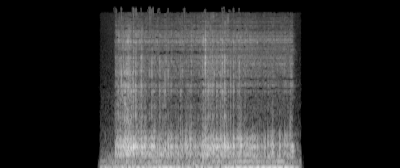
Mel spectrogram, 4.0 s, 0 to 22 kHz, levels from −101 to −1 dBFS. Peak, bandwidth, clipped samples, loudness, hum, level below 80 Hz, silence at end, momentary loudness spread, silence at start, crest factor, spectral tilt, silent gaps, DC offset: -6 dBFS; 18 kHz; under 0.1%; -27 LUFS; none; -38 dBFS; 1 s; 12 LU; 1 s; 20 dB; -3.5 dB/octave; none; under 0.1%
